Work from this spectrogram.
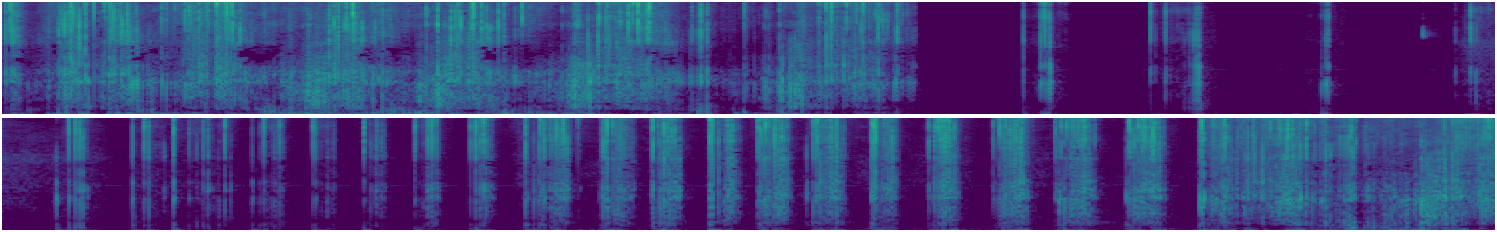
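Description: Long pointed nails scratch and tap an unwrapped solid dark chocolate bar lying patterned side up. The first four seconds are a dense, continuous crunchy scratching, followed by a near-silent stretch with a few sparse taps. From about eight seconds, quick bright clicking taps come in a steady rapid stream to the end.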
